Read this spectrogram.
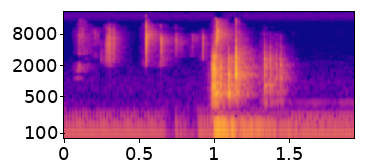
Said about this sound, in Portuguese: Rola os dadinhos.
